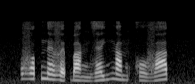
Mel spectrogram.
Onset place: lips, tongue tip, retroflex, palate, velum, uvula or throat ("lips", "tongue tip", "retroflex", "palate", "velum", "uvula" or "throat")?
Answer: lips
